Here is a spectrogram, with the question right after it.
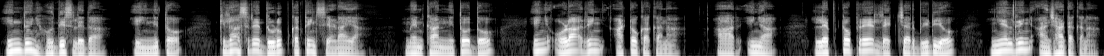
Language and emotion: Santali, sad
